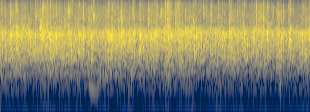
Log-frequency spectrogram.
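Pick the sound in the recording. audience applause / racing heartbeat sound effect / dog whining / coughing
audience applause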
